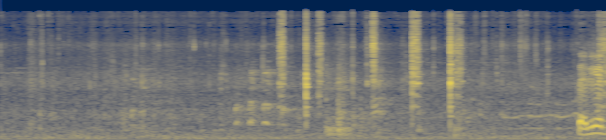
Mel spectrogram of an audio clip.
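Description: Chickens clucking and pigeons cooing faintly, with a few sharp clinks of a spoon against a metal pot as a tomato-onion mixture is scraped out of it.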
